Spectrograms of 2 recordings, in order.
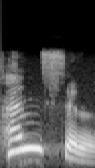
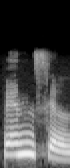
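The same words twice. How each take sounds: First: ফেন্সিল high, with a strong opening puff; aspirated P. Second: পেন্সিল with a plain P, no puff; higher পেন্সিল, first sound breathless; unaspirated P. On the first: Teacher correcting pencil for students, aspirated ফেন্সিল. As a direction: punch the breathy P of ফেন্সিল, pitch up. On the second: Teacher showing the wrong take, unaspirated পেন্সিল. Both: Shown as a demonstration. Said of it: "পেন্সিল না".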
